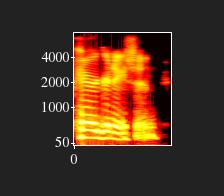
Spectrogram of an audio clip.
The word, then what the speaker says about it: peregrination: of have to like think of like maybe like a peregrine falcon and then the word nation so peregrine Nation peregrination it's it's easier once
